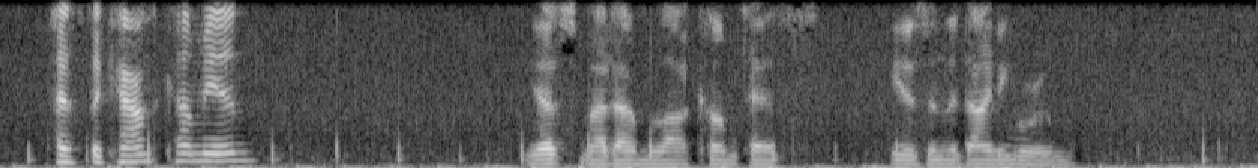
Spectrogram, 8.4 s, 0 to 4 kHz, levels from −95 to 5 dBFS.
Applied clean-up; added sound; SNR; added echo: neural mask model Resemble Enhance denoiser.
